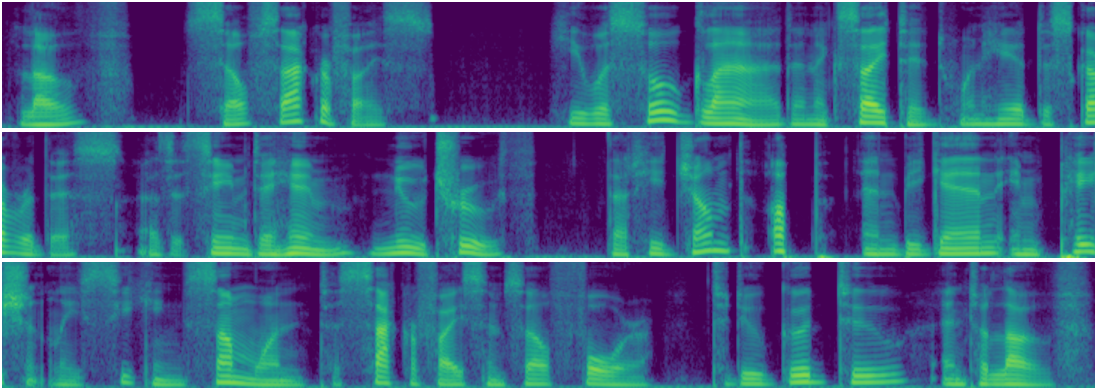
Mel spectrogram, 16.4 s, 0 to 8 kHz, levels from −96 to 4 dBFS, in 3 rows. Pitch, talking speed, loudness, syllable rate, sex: 115 Hz, 155 wpm, -23 LUFS, 4.3 syllables/s, male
